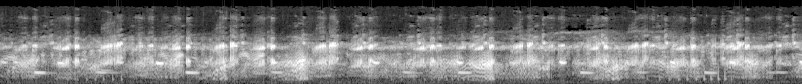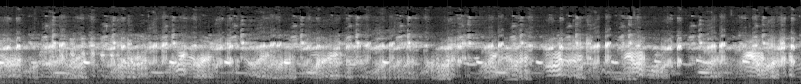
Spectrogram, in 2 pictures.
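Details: Croaking frogs fill a dense, unbroken chorus: rapid rasping pulses from numerous animals overlapping throughout, with occasional brief tonal notes.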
